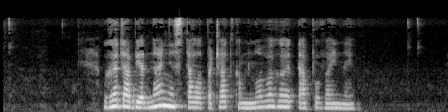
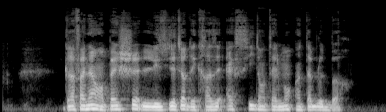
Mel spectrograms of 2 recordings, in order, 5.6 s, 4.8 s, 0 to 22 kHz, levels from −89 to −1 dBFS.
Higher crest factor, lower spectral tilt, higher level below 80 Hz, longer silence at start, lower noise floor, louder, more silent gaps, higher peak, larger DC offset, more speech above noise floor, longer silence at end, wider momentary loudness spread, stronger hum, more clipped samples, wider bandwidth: about the same, 18 dB vs 16 dB; second, -4.5 dB/octave vs -7.5 dB/octave; second, -56 dBFS vs -46 dBFS; first, 1.3 s vs 0.8 s; first, -59 dBFS vs -52 dBFS; about the same, -17 LUFS vs -18 LUFS; neither; about the same, 0 dBFS vs -2 dBFS; neither; first, 42 dB vs 35 dB; first, 1.15 s vs 0.55 s; about the same, 11 LU vs 9 LU; neither; neither; about the same, 11.5 kHz vs 12 kHz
